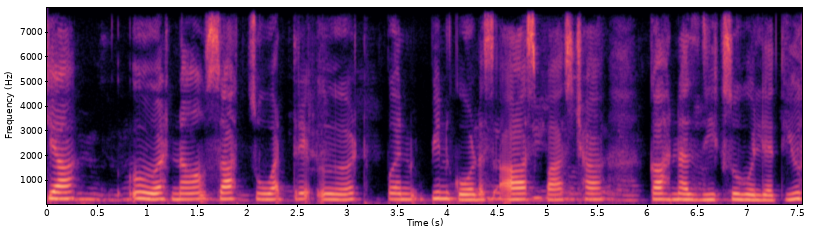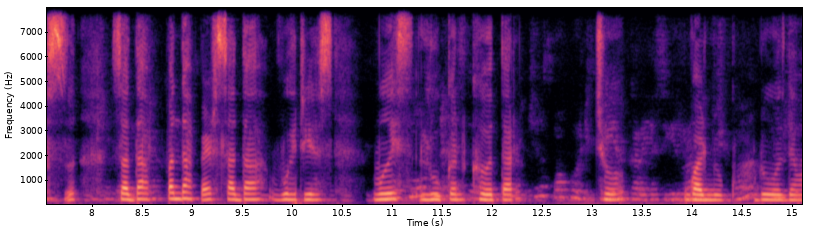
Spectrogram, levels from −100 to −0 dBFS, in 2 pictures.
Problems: continuous background conversations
